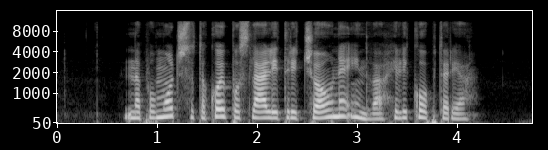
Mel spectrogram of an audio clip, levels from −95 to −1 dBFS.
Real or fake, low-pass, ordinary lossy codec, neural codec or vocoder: fake; 10.8 kHz; AAC, 96 kbps; vocoder, 24 kHz, 100 mel bands, Vocos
